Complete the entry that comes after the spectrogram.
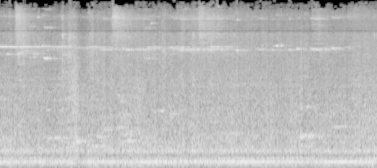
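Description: Diesel passenger train standing at the platform with its engine running: a loud, steady low hum with faint high-pitched whining tones above it.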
